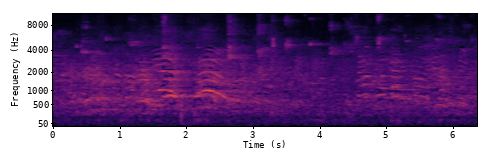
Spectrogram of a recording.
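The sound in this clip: Basketball dribbled in the front court during a game, with repeated rubbery bounces mixed with sharp, high shoe squeaks and a voice talking over the action.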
